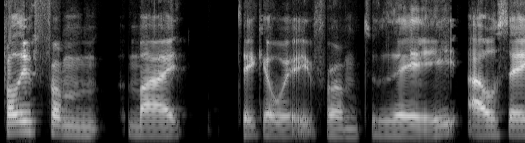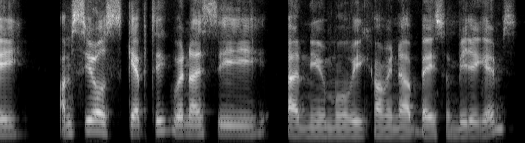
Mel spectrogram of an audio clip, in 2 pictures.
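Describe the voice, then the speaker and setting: A man's voice: mid-range voice, a little slow, a little mellow, clear, resonant tone. A man chatting casually as a podcast co-host. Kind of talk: casual chat.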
